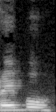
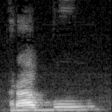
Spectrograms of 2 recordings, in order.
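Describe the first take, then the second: First: The first vowel is an 'e' sound. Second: The first vowel is an open 'a'. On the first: The speaker calls it wrong. "bukan Rebo" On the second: The speaker calls it right. "Rabu jadi bukan Rebo"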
